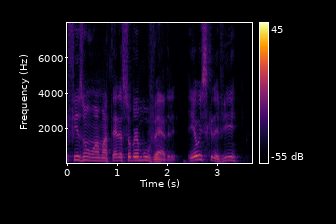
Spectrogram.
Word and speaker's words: Mourvèdre: Bom, então eu, com esse meu estilo afoito, peguei e fiz uma matéria sobre a Mourvèdre. Eu escrevi Mourvèdre, não Mour.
